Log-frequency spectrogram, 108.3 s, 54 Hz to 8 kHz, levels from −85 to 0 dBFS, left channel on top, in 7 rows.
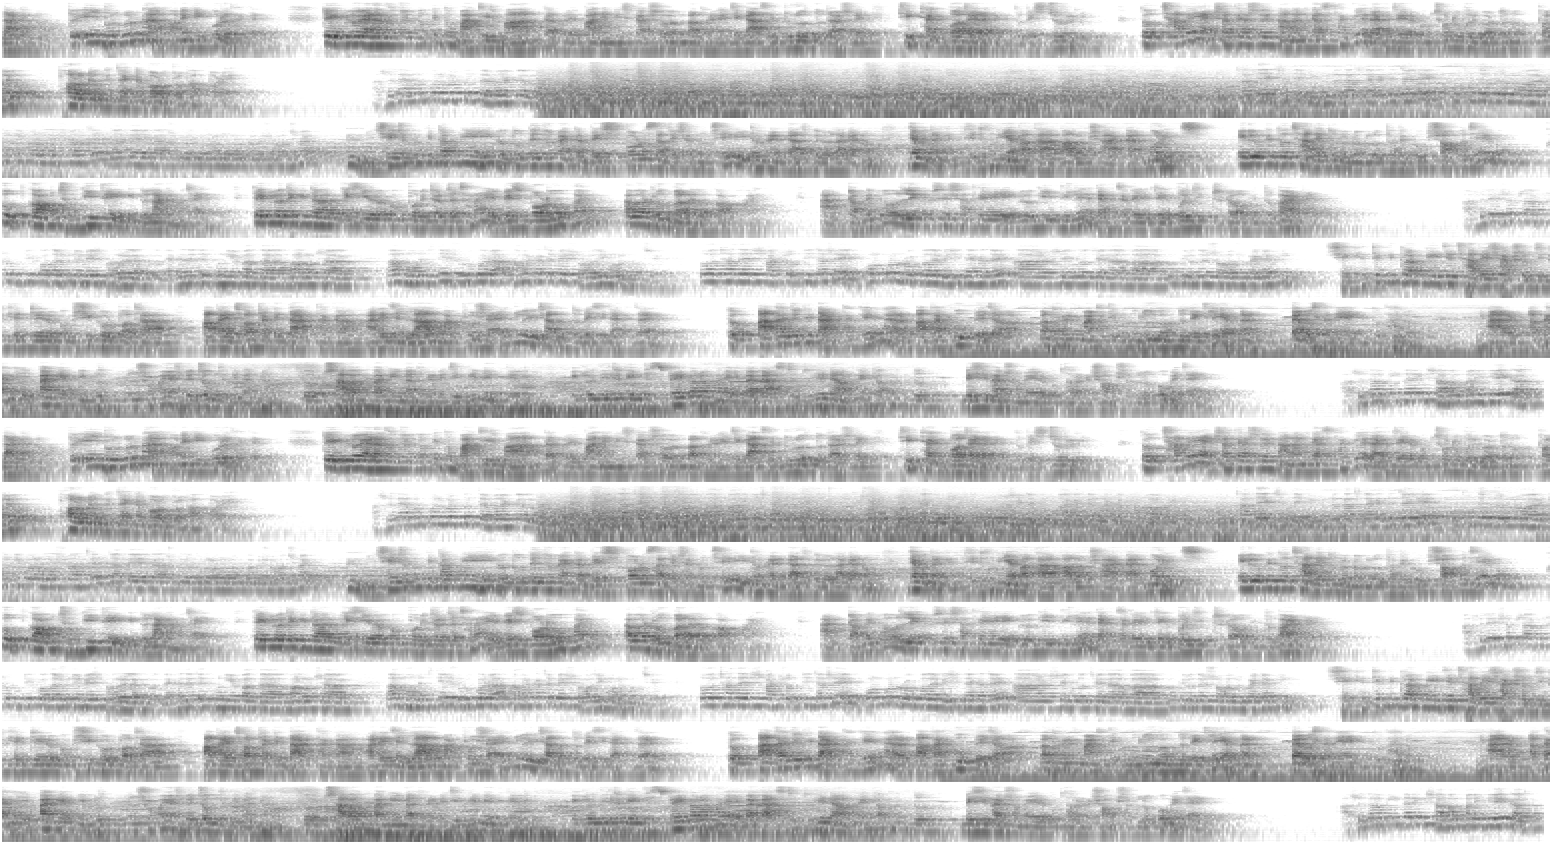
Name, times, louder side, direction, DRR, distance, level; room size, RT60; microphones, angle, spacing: voice 1, 0.0-2.5 2.9-10.7 11.4-15.7 16.0-17.8 34.4-42.9 43.3-46.0 46.4-48.5 48.9-52.3 52.7-54.0 54.6-59.6 75.2-79.0 79.4-83.9 84.6-89.9 90.2-91.5 92.2-95.6 95.9-98.1 98.6-102.1 102.5-104.9, equal, 30° left, -8 dB, 1.0 m, -37 dB
voice 2, 4.0-4.3 12.0-12.2 19.2-34.1 49.8-50.1 55.2-55.7 61.0-68.5 68.9-74.8 85.4-85.6 92.7-93.2 106.3-108.1, right 1 dB, 50° right, -3 dB, 0.5 m, -46 dB
Subway metro underground, 20.8-31.5 31.9-32.6 32.9-33.0, equal, 55° left, 0.6 m, -42 dB
sound 1, 24.0-43.9, equal, 5° left, 0.3 m, -54 dB
sound 2, 86.7-102.3, equal, 15° right, 0.8 m, -44 dB
2.2 x 2.1 x 3.0 m, 1.0 s
head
